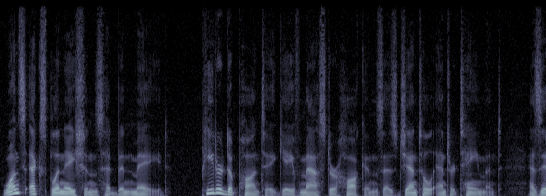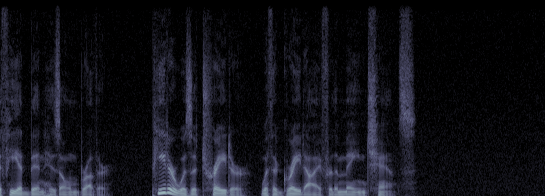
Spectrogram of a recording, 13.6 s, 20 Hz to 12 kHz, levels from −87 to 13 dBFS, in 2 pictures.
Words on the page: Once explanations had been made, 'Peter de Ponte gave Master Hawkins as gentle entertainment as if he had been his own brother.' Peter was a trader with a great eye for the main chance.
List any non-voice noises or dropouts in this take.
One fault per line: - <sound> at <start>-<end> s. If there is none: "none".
none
